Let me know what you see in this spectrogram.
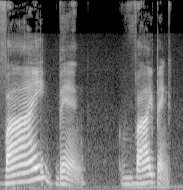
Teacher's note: la primera I se pronuncia como a vai vai y la segunda I se pronuncia más como una I normal o como una e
